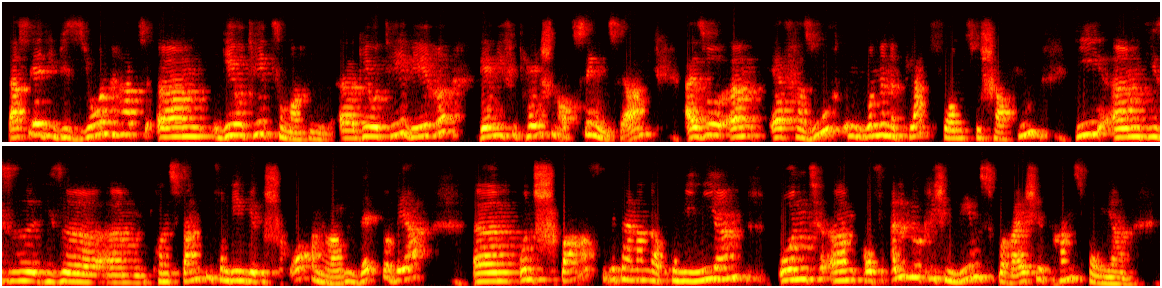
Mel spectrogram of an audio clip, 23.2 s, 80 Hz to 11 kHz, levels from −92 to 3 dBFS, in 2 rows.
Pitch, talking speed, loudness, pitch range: 215 Hz, 130 wpm, -26 LUFS, 200-245 Hz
